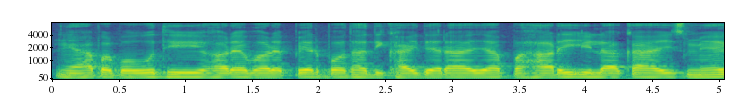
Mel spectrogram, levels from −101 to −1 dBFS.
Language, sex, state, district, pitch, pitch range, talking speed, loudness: Hindi, male, Punjab, Pathankot, 115 Hz, 115-120 Hz, 215 wpm, -13 LUFS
